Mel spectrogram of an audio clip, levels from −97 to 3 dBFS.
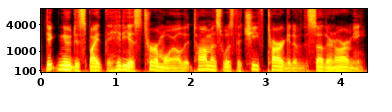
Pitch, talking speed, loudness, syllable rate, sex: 105 Hz, 220 wpm, -18 LUFS, 5.7 syllables/s, male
